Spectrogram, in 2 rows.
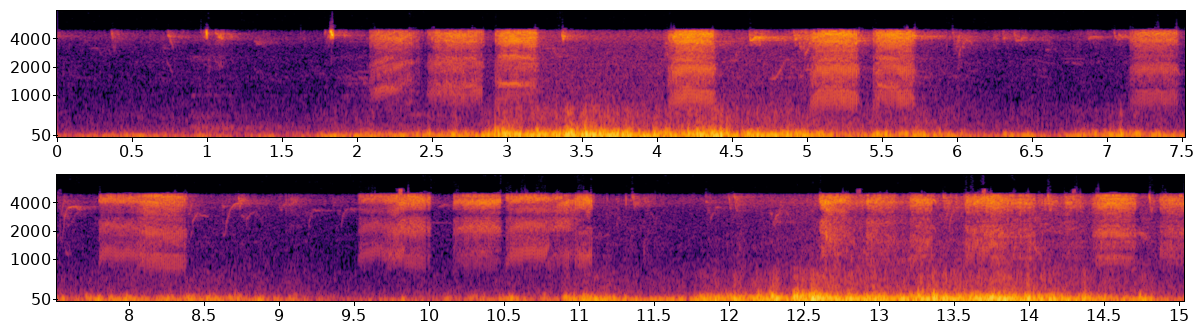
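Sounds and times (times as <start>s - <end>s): bird harsh crow-like calls: 2.0s - 3.2s, 4.1s - 5.8s, 7.1s - 8.4s, 9.5s - 11.2s, 12.6s - 15.0s.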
